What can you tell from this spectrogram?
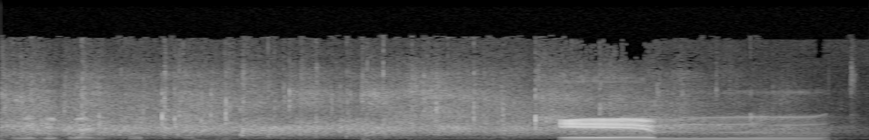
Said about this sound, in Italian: Subito un applauso spontaneo dal cuore.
